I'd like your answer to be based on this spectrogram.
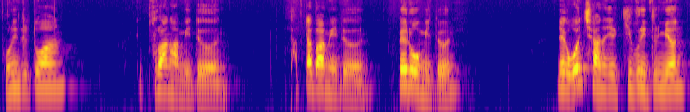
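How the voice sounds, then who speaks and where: A man's voice: normal speed, long pauses. A middle-aged man, a Buddhist monk, giving a conversational dharma lecture on a sutra. He often checks in with his listeners and acts out the voices he quotes. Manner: animated, acts out quoted voices with pitch jumps; conversational, often adds tag questions.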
